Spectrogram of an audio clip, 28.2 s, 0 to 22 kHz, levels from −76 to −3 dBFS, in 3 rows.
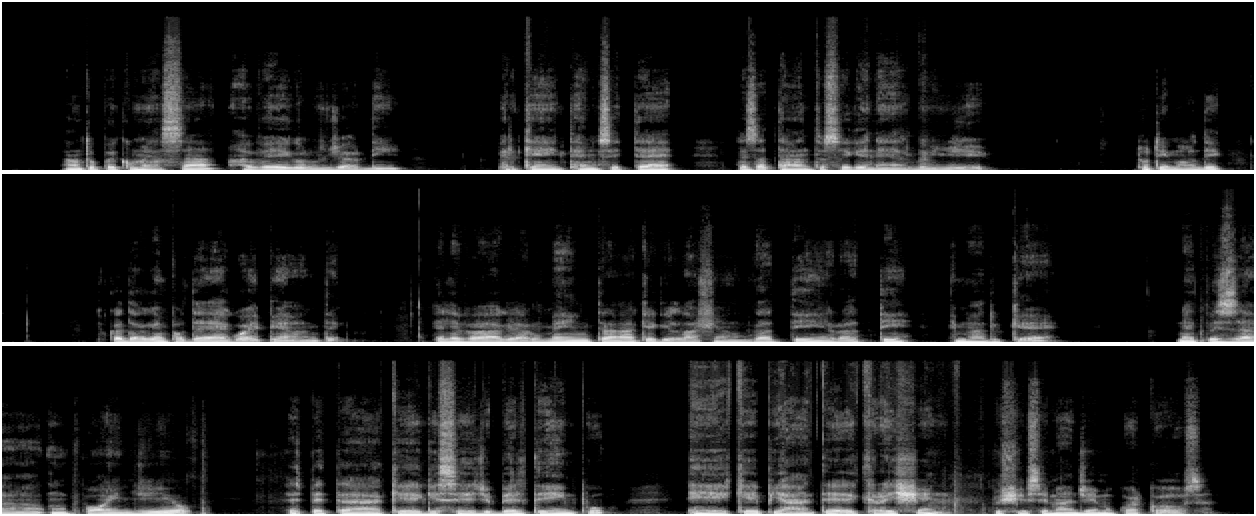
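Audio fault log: No faults detected in this speech recording.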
